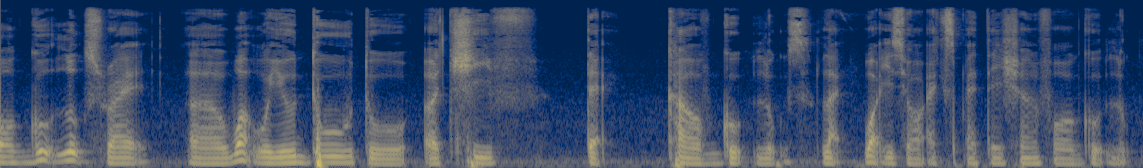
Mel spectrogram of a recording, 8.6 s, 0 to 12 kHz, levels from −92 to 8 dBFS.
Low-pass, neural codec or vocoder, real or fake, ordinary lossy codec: 9.9 kHz; none; real; none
